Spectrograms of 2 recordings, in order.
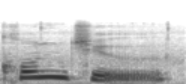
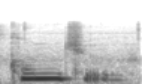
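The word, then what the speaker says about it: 昆虫: Konchu Art Saga says a which means group and companions and mushi the the kanji for mushi can be pronounced as chu. So it's like a group of bugs and insects. Konchu.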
